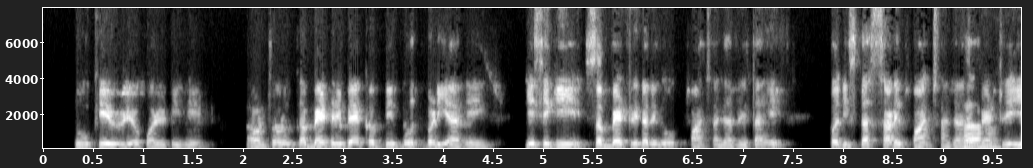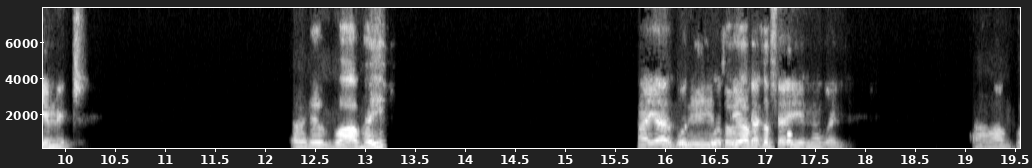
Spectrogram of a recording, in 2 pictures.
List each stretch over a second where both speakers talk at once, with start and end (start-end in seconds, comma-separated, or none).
16.0-17.5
